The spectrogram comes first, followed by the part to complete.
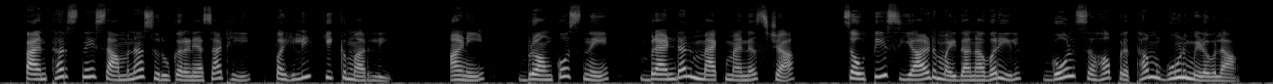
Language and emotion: Marathi, neutral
